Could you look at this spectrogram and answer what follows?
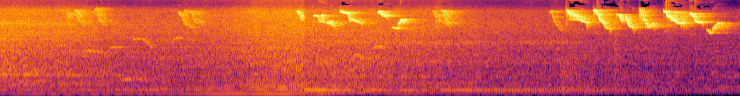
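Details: Forest-recorded white-eye song used to get caged birds singing: thin high twittering bursts against steady low background noise, quieter at first and then a loud run of rapid chirps near the end.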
